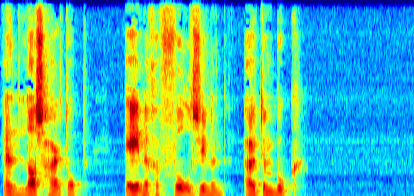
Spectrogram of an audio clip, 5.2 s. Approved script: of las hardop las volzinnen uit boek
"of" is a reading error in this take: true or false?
true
